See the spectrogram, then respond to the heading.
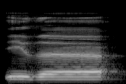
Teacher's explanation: ذال کو سختی کے ساتھ نہیں پڑھنا ہے، نرمی کے ساتھ پڑھنا ہے۔ ذال کے آگے الف ہے، الف کے ساتھ ملا کر ایک الف کے برابر کھینچ کر پڑھنا ہے۔ حمزہ زیر ای، ذال الف زبر ذا، اذا۔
